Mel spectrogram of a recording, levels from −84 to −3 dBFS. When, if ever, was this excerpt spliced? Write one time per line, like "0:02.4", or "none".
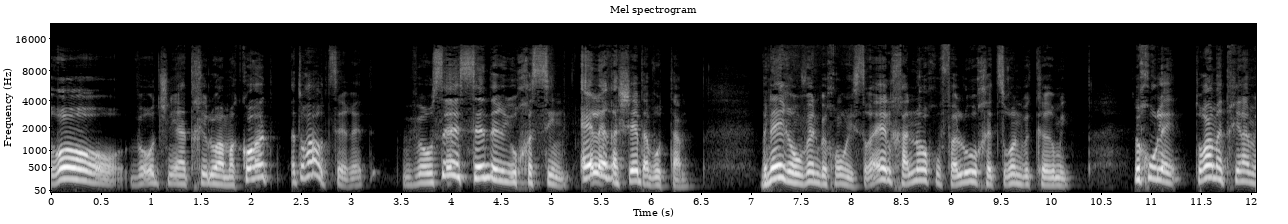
0:05.9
